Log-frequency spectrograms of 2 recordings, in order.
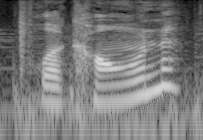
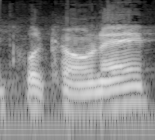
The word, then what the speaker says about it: Placone: extra actions I mean technically technically the correct Italian pronunciation would be pleco nay but you know I don't live in Italy I live in the United States so I flick own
